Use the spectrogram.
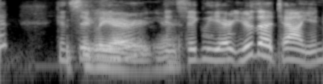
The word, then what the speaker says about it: Consigliere: Consigliere.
